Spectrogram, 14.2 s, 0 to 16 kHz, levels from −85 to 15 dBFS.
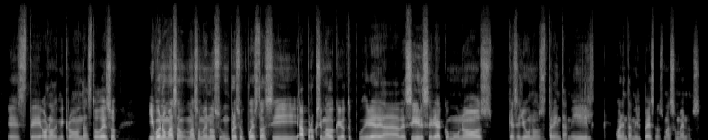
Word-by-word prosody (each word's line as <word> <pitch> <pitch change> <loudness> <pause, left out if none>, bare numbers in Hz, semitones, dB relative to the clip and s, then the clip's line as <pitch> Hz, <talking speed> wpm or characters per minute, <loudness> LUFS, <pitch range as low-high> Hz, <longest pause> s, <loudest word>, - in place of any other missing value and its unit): este, 100 0 -2
horno 120 -3 -1
de 105 - -8
microondas, 110 +2 -5
todo 110 +2 +1
eso. 165 +9 +3 0.6
Y, - - +5
bueno, 160 +3 +7
más 155 +1 +5
o 170 -1 -2
más 150 +3 -2
o 170 - -5
menos, 165 0 -1
un 145 -1 -10
presupuesto 130 -4 0
así 115 -3 0
aproximado 115 +2 +2
que - - +1
yo 115 0 +1
te - - -10
pudiera 110 -1 +2
decir 130 +6 +4
sería 110 -1 +4
como 115 -2 -10
unos, 115 0 0 0.3
qué - - -3
sé 110 -1 -5
yo, 110 +1 -4
unos 105 -1 -8
30000, 110 +3 -5 0.5
$40000 105 0 -6
pesos, - - -3
más - - -6
o - - -19
menos. - - -10
115 Hz, 150 wpm, -24 LUFS, 110-125 Hz, 0.6 s, bueno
